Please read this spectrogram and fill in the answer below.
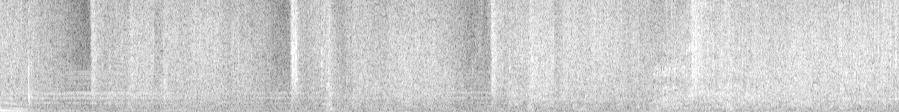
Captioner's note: splashing; underwater growl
